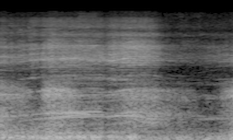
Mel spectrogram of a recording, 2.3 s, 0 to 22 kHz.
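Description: Faint whir of a Walkera Rodeo 110 mini racing quadcopter in flight at a distance, its brushless motors and tri-blade props rising and falling gently in pitch with throttle. Low wind rumble on the microphone sits under it.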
